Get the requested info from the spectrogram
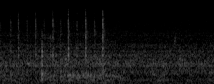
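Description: Computer mouse scroll wheel ticking as it is turned: a quick run of faint clicks over about the first second.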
